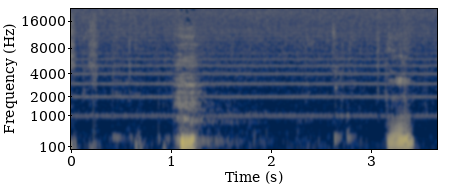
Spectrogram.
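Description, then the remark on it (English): Two short bursts of water, not cold, pouring into a glass, each a brief gurgling splash with a rising tone, separated by a quiet pause, fairly soft. “Whoop, I'm taking your water. Is it cold? It's not cold.”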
